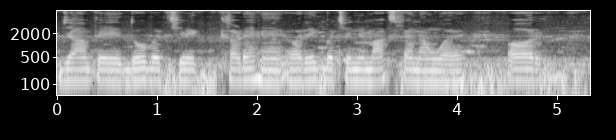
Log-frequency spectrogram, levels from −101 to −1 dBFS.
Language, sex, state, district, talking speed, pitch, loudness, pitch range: Hindi, male, Gujarat, Valsad, 170 wpm, 120 Hz, -14 LUFS, 115-125 Hz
